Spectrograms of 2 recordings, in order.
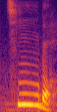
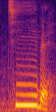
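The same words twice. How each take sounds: Both takes have the same delivery.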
